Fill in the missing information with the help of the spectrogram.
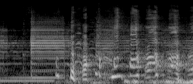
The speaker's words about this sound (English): That one has to be it. Nuclear meltdown. There's like no good one, so maybe that has been my wake up alarm. It's my alarm too. Does it stress you out right now to hear it?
